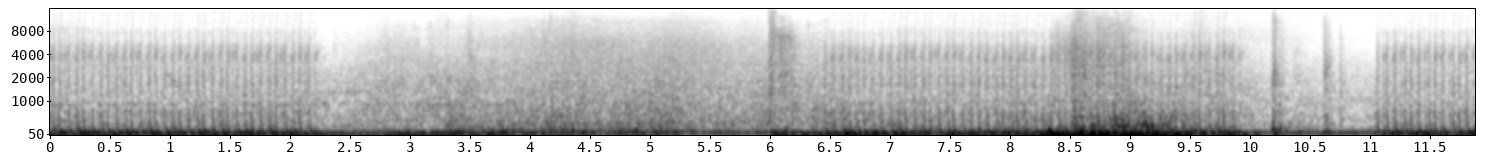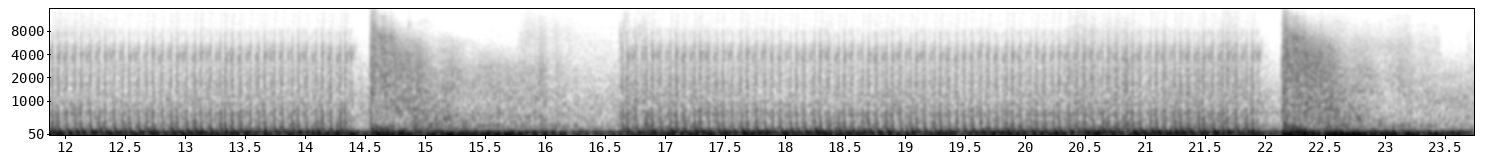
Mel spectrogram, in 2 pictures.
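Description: Sustained gunfire and artillery from the video game Mass Effect 1, dense rapid bursts with heavy booms rolling through the whole stretch, loud and continuous with brief gaps.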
